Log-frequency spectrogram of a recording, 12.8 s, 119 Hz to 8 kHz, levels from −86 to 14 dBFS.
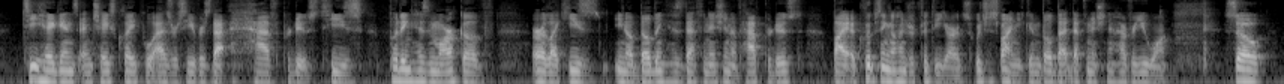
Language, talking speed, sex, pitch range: English, 195 wpm, male, 110-130 Hz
